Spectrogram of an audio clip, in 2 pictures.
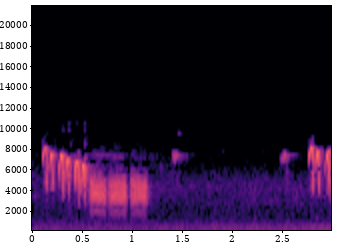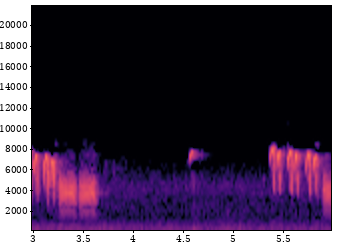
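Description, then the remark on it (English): Songbirds calling in a winter flock: a bright, high phrase of quick descending notes ending in a buzzy trill, repeated three times at even intervals, clear with no talking. “Many winter flocks include members of different species banding together to brave the cold.”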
